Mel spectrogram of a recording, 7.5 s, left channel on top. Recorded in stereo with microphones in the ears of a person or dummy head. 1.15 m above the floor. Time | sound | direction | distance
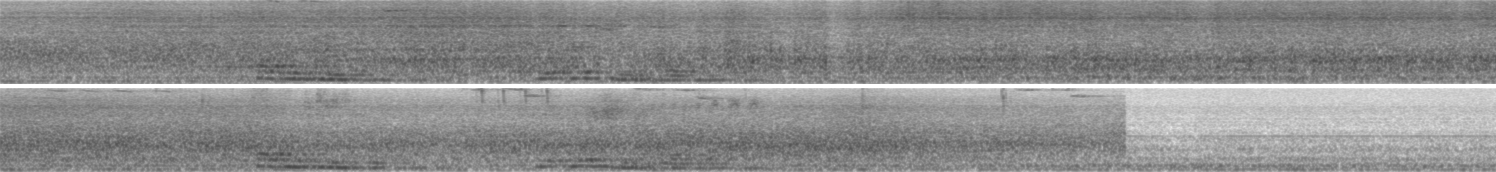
1.2 | a woman speaking | centre (ahead or behind) | 8 m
